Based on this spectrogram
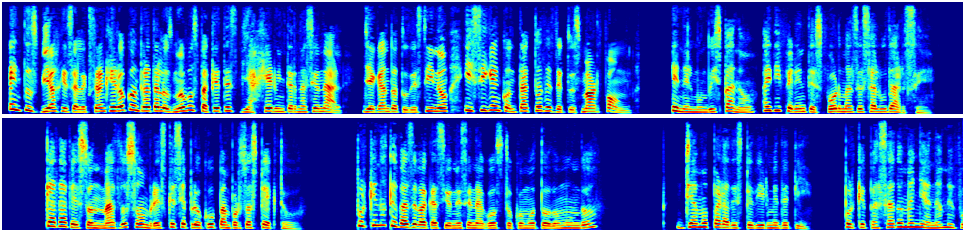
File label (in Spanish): Spanish South America, F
